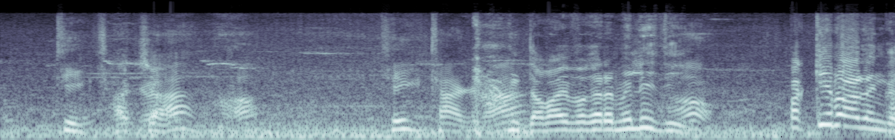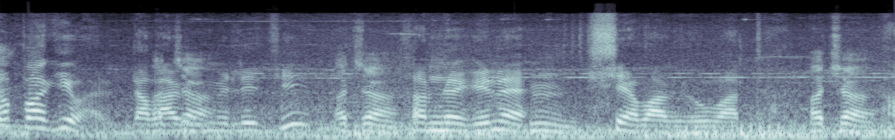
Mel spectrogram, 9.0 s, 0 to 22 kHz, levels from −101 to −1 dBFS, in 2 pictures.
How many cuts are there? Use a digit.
0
